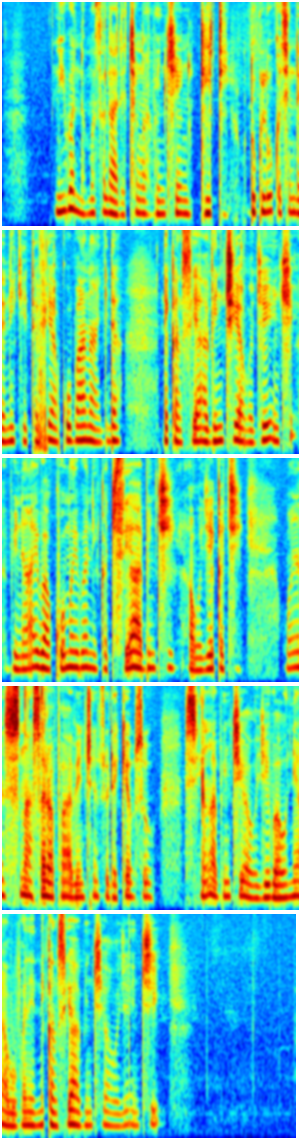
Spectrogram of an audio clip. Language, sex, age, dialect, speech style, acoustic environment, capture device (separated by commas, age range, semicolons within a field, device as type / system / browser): Hausa, female, 25-34, Nigeria - Nigerian Standard, relaxed; focused, silence, mobile / macOS / Safari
